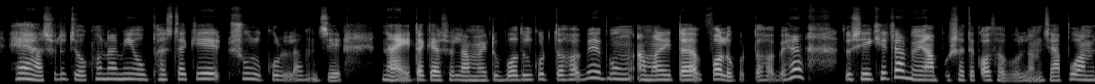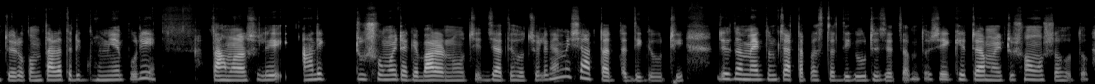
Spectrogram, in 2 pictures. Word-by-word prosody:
হ্যাঁ, 260 -1 +6
আসলে 240 +5 +1
যখন 220 +5 -7
আমি 250 0 -2
অভ্যাসটাকে 235 +2 -3 0.4
শুরু 255 -2 -4
করলাম। 210 -1 -9 0.2
যে 170 - +3 0.5
না 195 - +5 0.2
এটাকে 210 +2 +1
আসলে 205 0 -4
আমার 195 0 -3
একটু 210 - -6
বদল 215 +1 -2
করতে 225 -3 -4
হবে 265 +5 -3
এবং 255 -1 -6 0.2
আমার 215 0 +2
এটা 210 -1 +5 0.3
ফলো 235 -6 +5
করতে - - -9
হবে। - - -8
হ্যাঁ? 355 +1 +3 0.4
তো - - -11
সেই 245 -1 +2
ক্ষেত্রে 275 +5 +3
আমি 285 - -5
ওই 210 - +7
আপুর 205 - -12
সাথে 205 -1 -5
কথা 200 - -2
বললাম, - - -9
যে - - -2
"আপু 195 +5 -12
আমি 205 -1 -5
তো - - -5
এরকম 190 0 -4
তাড়াতাড়ি 210 +1 +1
ঘুমিয়ে 205 +1 0
পড়ি। 290 - -1 0.7
তো - - -4
আমার 195 -1 +4
আসলে 210 0 -2 0.4
আরেকটু 235 +2 -2 0.5
সময়টাকে 220 -3 0
বাড়ানো 195 -1 +5
উচিত" 190 - -5
যাতে 200 0 0
হচ্ছে 190 +1 -4
হল 205 - -5
গিয়ে 295 +6 -3
আমি 365 - -5
৭ঃ০০ 270 -4 +3
টা - - +5
৮ঃ০০ 185 - -20
টার - - -4
দিকে 170 +1 -5
উঠি। - - -2 0.4
যেহেতু 250 0 -1
আমি 230 - +5
একদম 220 0 -9
৪ঃ০০ 220 -1 +4
টা - - +1
৫ঃ০০ 205 0 -6
টার 195 0 -6
দিকে 185 0 -5
উঠে 200 0 -3
যেতাম। 175 +7 -6
তো - - -11
সেই 120 - +2
ক্ষেত্রে 220 -2 0
আমার 200 -1 0
একটু 215 - -2
সমস্যা 210 -3 -2
হত। 195 - -15
215 Hz, 205 wpm, -26 LUFS, 200-240 Hz, 0.7 s, ওই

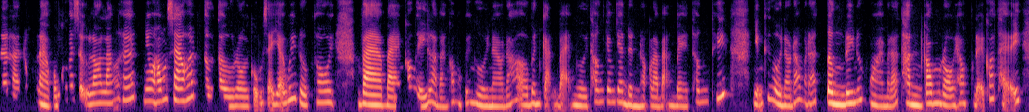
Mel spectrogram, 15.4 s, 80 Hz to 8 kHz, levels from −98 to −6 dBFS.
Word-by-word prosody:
Nên 255 - -4
là 260 - -2 0.2
lúc - - -19
nào 220 -5 +4
cũng 200 - -2
có 320 - -22
cái 340 0 -9
sự - - -1
lo 245 +2 +1
lắng 255 +1 -2
hết, 335 +4 -2
nhưng 290 0 -2
mà 275 - +2
hổng 285 +5 +1
sao 305 -3 +4
hết, 370 +5 -1 0.2
từ 215 - -5 0.2
từ 195 -1 +1
rồi 195 -1 0
cũng - - -3
sẽ - - -2
giải 230 0 +1
quyết 330 +7 0
được 220 -4 0
thôi. 265 -1 -2 0.4
Và 225 -2 +7
bạn 200 -2 +1
có 325 - -5
nghĩ 190 -1 +1
là 270 +1 -2
bạn 180 -4 -4
có 270 - -9
một 245 -4 -8
cái 255 - -8
người 215 -7 +1
nào 185 -1 0
đó 205 +3 -4
ở 215 - -2
bên 235 +1 0
cạnh 210 +1 -8
bạn, - - -5
người 205 -3 +1
thân 280 +6 -6
trong 275 -1 -2
gia 275 - 0
đình 210 -5 +2
hoặc 195 +2 -4
là 195 -1 -1
bạn 195 +2 -4
bè 190 -1 -4
thân 275 0 -9
thiết, 390 +5 +1 0.4
những 230 -1 -1
cái 345 - -4
người 255 -7 +4
nào 200 -1 +1
đó 290 +11 -3
mà - - -8
đã 240 +3 -4
từng 235 -4 +9
đi 245 +2 +6
nước 310 +5 -3
ngoài 210 -5 -1
mà 190 0 -2
đã 200 +6 -3
thành 220 -6 +4
công 245 +3 +3
rồi 205 -3 +1
hông? 245 +3 -4
Để 215 - -3
có 340 - -3
thể, 285 - -3
235 Hz, 280 wpm, -26 LUFS, 205-275 Hz, 0.4 s, từng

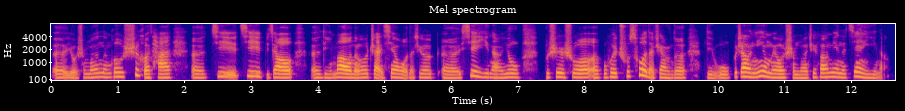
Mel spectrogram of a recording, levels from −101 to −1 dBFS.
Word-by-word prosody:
呃， 95 0 -1
有 95 -2 -3
什 - - -11
么 195 +2 -1
能 215 -2 -3
够 230 +1 0
适 310 +7 -1
合 190 -9 +1
他， 190 0 +1 0.3
呃， 185 -1 -3
既 115 - -2
既 260 -3 -1
比 175 -6 -12
较， 190 -1 +5 0.2
呃， 185 - -4
礼 185 -1 -5
貌 195 -1 +7
能 185 - +1
够 195 +1 -1
展 - - 0
现 200 0 0
我 175 - +1
的 - - -7
这 195 0 -7
个， - - -24
呃， 170 -1 -2
谢 260 +7 0
意 210 -2 -4
呢？ 185 -2 -2
又 200 0 -2 0.4
不 205 - -5
是 220 -1 +2
说， 205 -1 +2
呃， 190 - 0
不 195 +1 -7
会 215 0 +1
出 255 - -5
错 290 +4 +5
的 - - 0
这 - - -5
样 175 -2 -2
的 180 +1 -2 0.3
礼 175 -1 -5
物。 175 +1 -4
不 205 - -8
知 230 - 0
道 235 -1 +8
您 220 +4 +2
有 265 - +5
没 205 - 0
有 190 -1 +3
什 180 - -5
么 175 0 -2
这 210 +4 -7
方 215 +1 +1
面 225 -2 0
的 195 - -2
建 205 -1 +1
议 175 - -4
呢？ - - -10
195 Hz, 285 characters per minute, -24 LUFS, 185-215 Hz, 0.4 s, 道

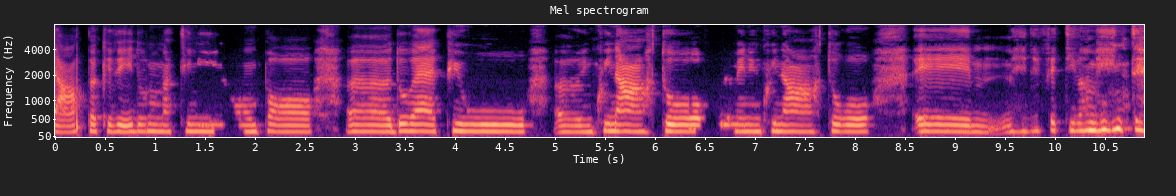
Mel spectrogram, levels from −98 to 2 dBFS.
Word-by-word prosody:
app 165 +2 0
che 180 0 -4
vedono 180 +1 0
un 180 -1 -2
attimino 180 0 -4 0.2
un 175 -1 -2
po', 170 -2 -1 0.3
uhm, 175 0 -1
dov'è 185 0 +2
più, 190 -2 +1
uhm, 180 -2 0
inquinato, 180 +2 +2 0.3
oppure 180 0 -4
meno 180 0 -1
inquinato, 175 0 -1 0.4
ehm, 175 -4 0 0.2
ed 180 +1 -7
effettivamente 210 +4 +3
180 Hz, 100 wpm, -20 LUFS, 175-185 Hz, 0.4 s, effettivamente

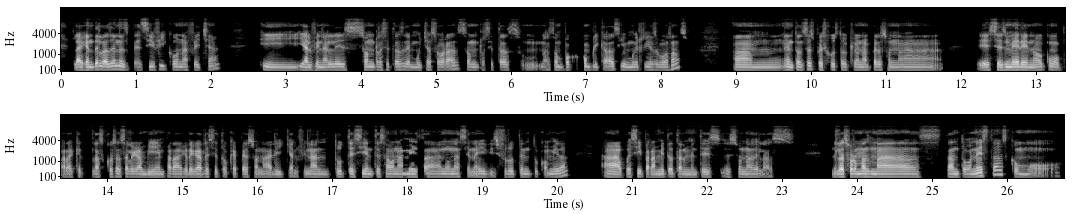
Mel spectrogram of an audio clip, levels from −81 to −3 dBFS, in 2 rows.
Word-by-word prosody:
la 115 - +6
gente 125 +3 +5
lo 130 - +5
hace 130 - +3
en 145 -1 +3
específico 130 +1 -3
una 120 -1 -2
fecha, 135 +7 -5 0.5
y 110 -2 0
y - - +5
al 115 -1 +7
final 120 0 +1
es 125 0 +1
son 125 0 0
recetas 125 +1 -3
de 120 -2 -2
muchas 115 +2 -4
horas, 150 +6 0
son 120 -2 -4
recetas, 115 +1 -5
uh, - - -20 0.2
no - - -9
sé, - - -5
un 120 - -3
poco 120 - -6
complicadas 125 0 -2
y 130 - -2
muy 120 0 -2
riesgosas. 120 -1 -4 0.6
Ah, 115 -1 +4
mm, 110 +1 -4
entonces, 120 +3 +1
pues - - +1
justo 125 -1 -4
que 120 - -5
una 120 +1 0
persona, 115 -1 -3 0.4
eh, 115 - +2
se - - +3
esmere, 120 0 +7
¿no?, 115 +2 +1
como 120 -5 -1
para - - 0
que - - -6
las - - -1
cosas 125 -2 -3
salgan 120 -2 +2
bien, 115 0 -1
para 115 +1 +1
agregarle 115 0 +2
ese - - -4
toque - - -5
personal 115 - -2
y 110 - -5
que - - -3
al - - -7
final 115 -1 -2
tú 125 - -2
te 120 - +1
sientes 115 -1 -1
a - - +2
una 120 0 +1
mesa, 120 - -1
en 120 - -1
una 120 0 0
cena - - -2
y 120 -1 -2
disfruten 120 0 -3
tu 120 - -11
comida. 125 +10 -2 0.4
Ah, - - +5
pues - - -1
sí, - - +1
para - - +2
mí 115 0 -1
totalmente 115 -2 -1
es 115 - -2
es - - -6
una 115 -1 -1
de 115 - -2
las - - -6 0.5
de 125 - -3
las 120 -1 +8
formas 120 0 +5
más 120 -1 +3
tanto 115 -2 +2
honestas, 150 - +3
como 135 +6 -5
120 Hz, 195 wpm, -25 LUFS, 115-125 Hz, 0.6 s, las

